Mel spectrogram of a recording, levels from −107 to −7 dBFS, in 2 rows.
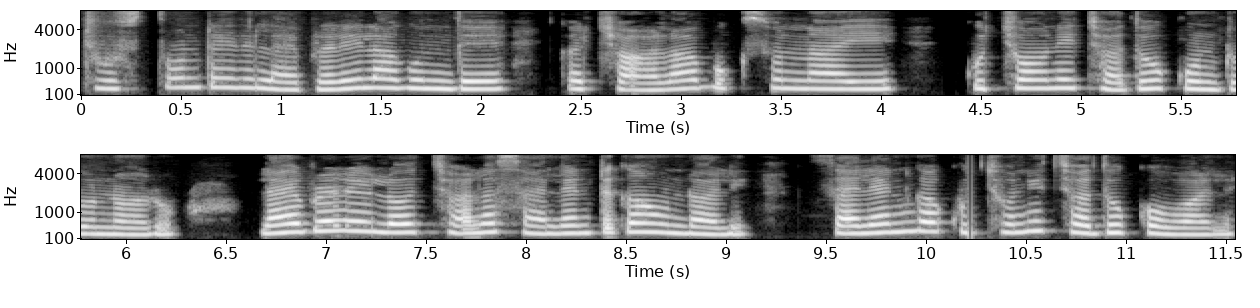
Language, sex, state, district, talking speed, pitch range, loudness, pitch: Telugu, female, Andhra Pradesh, Anantapur, 125 wpm, 265-305 Hz, -17 LUFS, 285 Hz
